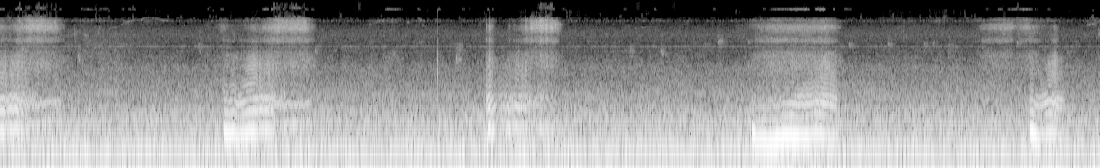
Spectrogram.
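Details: Munchkin cat Winter asleep and snoring loudly, likely worn out from playing; rhythmic snores with a rising harmonic tone recur about every three seconds over a steady low hum.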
